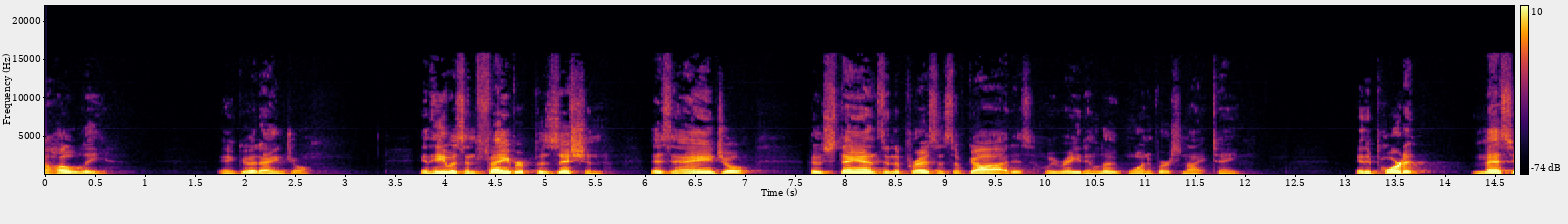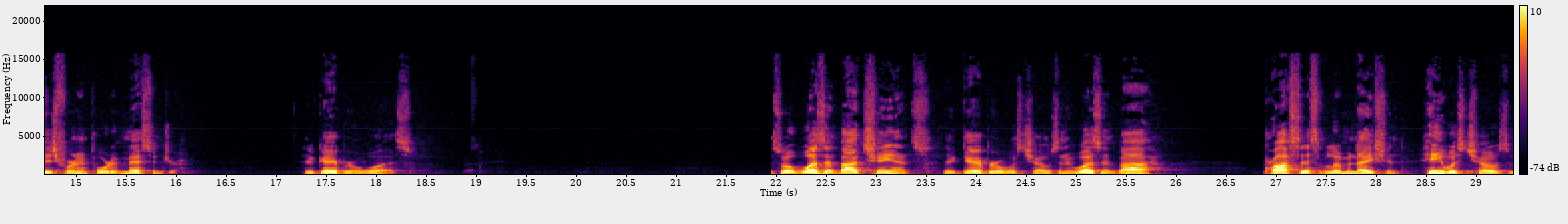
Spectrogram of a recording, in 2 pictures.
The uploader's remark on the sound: Recorded live at Freedom Fellowship Church in Tontitown, Arkansas on Sunday, December 13, 2020.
